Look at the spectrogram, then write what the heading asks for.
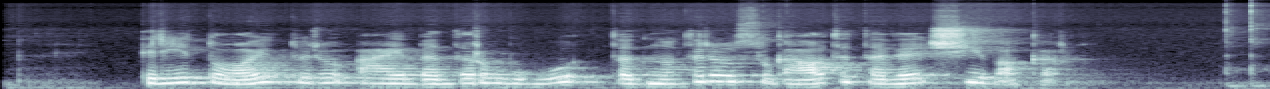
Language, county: Lithuanian, Šiauliai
